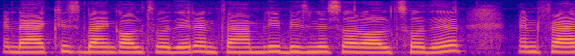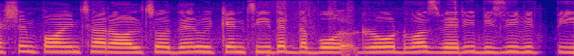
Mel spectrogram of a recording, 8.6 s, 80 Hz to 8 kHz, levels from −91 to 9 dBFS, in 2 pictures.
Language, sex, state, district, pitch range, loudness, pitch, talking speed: English, female, Punjab, Fazilka, 225-235 Hz, -17 LUFS, 230 Hz, 220 wpm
